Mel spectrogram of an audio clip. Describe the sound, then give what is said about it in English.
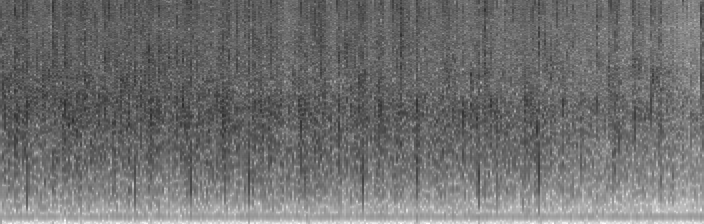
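An audience applauds steadily, a dense wash of many hands clapping at a constant level, with a low steady hum underneath and no voices. “We clap and we applaud because they're beautiful.”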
